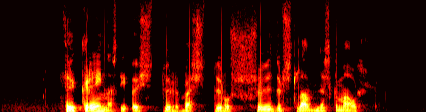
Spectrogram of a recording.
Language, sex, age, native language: Icelandic, male, 30-39, Icelandic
